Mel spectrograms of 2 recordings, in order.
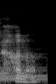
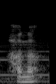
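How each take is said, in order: First: It is said with a Kansai pitch pattern. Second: It is said with a standard Japanese pitch pattern. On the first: "this way of pronouncing that's actually Kansai um, region way" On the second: "Standard Japanese would be hana"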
